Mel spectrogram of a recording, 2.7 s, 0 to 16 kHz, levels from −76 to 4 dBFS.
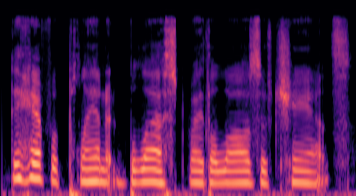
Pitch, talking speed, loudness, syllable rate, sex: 195 Hz, 225 wpm, -17 LUFS, 5.2 syllables/s, female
